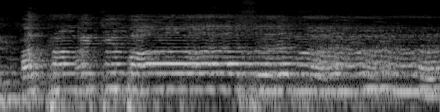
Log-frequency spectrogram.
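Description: A man singing an Urdu naat unaccompanied into a microphone. About a second in, he holds one long note for nearly two seconds.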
